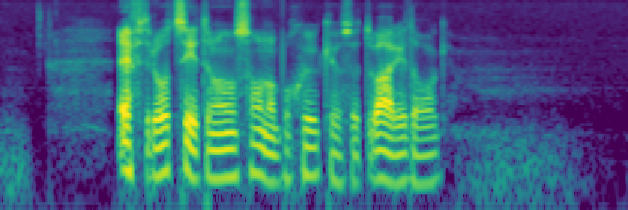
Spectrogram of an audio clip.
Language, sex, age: Swedish, male, 39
